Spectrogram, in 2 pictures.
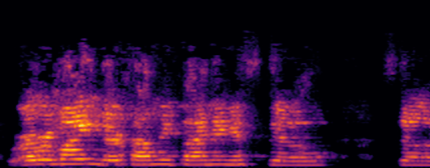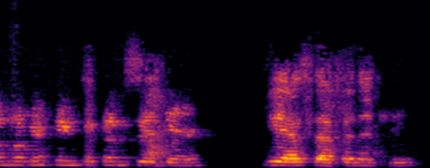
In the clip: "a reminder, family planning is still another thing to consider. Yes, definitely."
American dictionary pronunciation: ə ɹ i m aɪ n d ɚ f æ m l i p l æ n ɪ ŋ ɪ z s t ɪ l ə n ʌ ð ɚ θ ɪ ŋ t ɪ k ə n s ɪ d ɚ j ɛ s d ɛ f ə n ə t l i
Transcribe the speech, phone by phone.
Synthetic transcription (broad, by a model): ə ɹ i m aɪ n d ɚ f æ m l i p l æ n ɪ ŋ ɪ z s t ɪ l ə l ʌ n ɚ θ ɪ ŋ t ɪ k ə n s ɪ d ɚ j ɛ s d ɛ f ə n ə t l i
